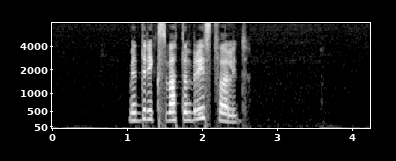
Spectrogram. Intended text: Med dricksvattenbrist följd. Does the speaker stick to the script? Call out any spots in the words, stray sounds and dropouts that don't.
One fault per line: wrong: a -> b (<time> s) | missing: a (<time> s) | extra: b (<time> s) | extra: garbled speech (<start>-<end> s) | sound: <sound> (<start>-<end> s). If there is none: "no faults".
no faults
